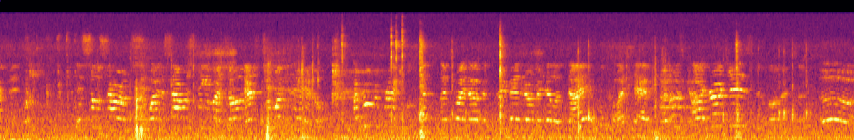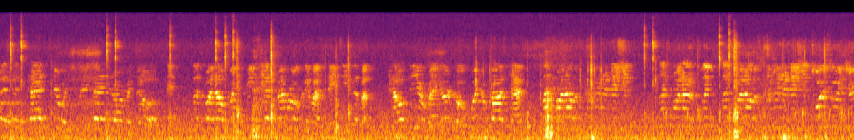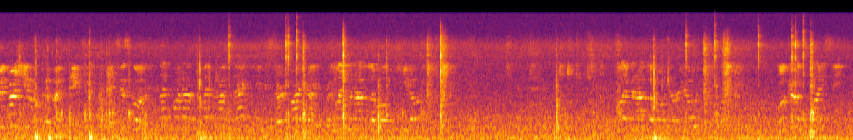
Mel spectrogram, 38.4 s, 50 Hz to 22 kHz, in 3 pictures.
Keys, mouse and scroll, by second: 4.6 c, 6.0-7.7 drag, 7.0 middle click, 7.7-9.2 middle drag, 9.8 c, 16.4-18.0 right drag, 16.8 middle click, 17.0 click, 17.0-18.6 middle drag, 17.2 click, 20.0 c, 21.6 c, 23.8-25.6 right drag, 24.8-29.4 middle drag, 28.6 c, 30.8-34.0 middle drag, 35.4 c, 37.6-38.4 drag.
